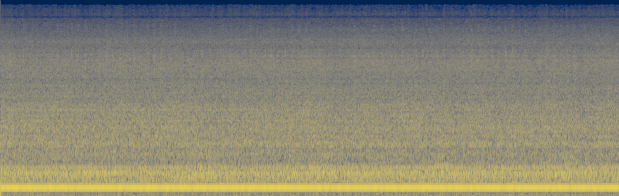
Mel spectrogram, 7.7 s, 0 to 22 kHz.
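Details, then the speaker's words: Speed Queen washer, front panels off, white bed sheets, on wattmeter: high-speed spin settling around 500 watts, deep steady hum holding one pitch, no wobble or knocking; normal. "All right, guys, and this is what this looks like at high speed. Pretty freaking awesome."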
